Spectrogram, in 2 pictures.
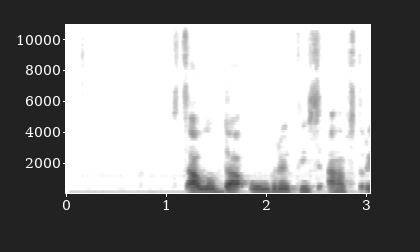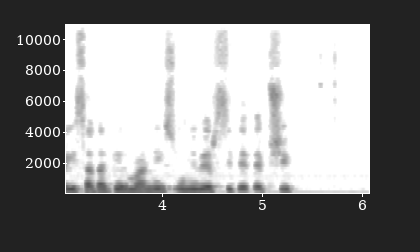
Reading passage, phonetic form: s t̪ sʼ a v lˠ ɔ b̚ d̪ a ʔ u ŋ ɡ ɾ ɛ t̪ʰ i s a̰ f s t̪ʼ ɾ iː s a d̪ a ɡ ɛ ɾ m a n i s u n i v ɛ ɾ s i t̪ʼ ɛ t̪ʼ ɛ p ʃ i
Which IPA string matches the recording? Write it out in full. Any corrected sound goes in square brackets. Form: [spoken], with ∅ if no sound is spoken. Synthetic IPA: s t̪ sʼ a v lˠ ɔ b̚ d̪ a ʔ u ŋ ɡ ɾ ɛ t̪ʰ i s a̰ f s t̪ʼ ɾ iː s a d̪ a ɡ ɛ ɾ m a n [iː] s u n i v ɛ ɾ s i t̪ʼ ɛ t̪ʼ ɛ p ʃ i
